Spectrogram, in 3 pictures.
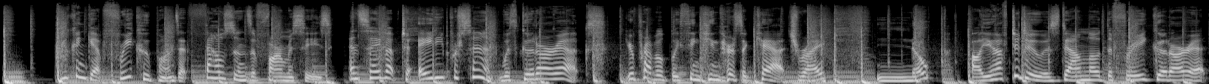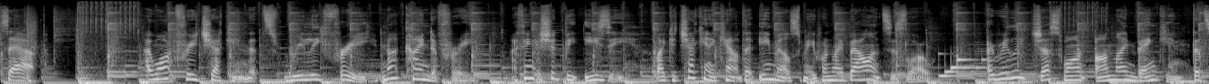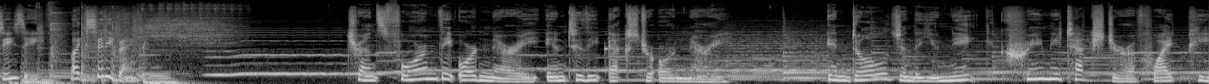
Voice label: Commercial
